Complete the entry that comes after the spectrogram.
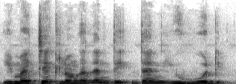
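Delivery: ordinary talk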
